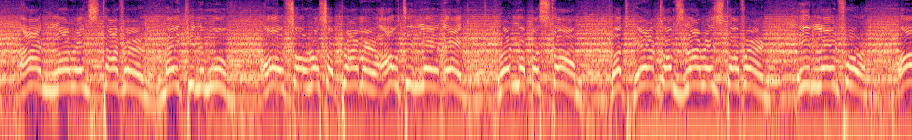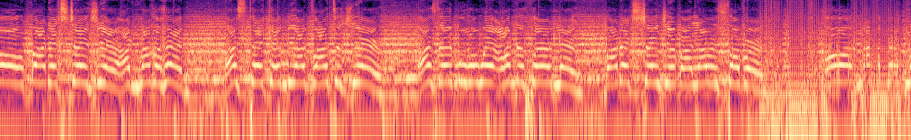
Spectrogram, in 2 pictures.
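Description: Speech: a commentator calling the race, over steady droning tones in the background.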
